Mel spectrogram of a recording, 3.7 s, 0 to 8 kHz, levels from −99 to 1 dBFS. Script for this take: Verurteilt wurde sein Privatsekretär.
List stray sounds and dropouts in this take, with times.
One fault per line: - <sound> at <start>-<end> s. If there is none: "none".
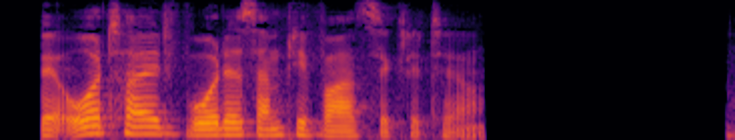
none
